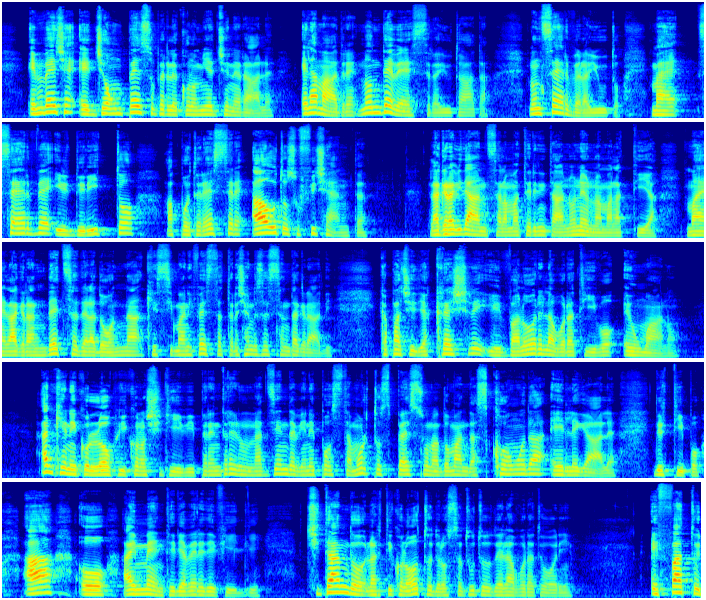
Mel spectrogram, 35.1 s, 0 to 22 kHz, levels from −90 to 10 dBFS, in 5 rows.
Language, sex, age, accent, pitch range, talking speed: Italian, male, 20-39, native, 115-160 Hz, 155 wpm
